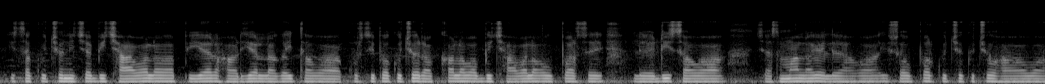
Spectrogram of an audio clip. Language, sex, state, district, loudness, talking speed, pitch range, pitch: Bajjika, male, Bihar, Vaishali, -26 LUFS, 160 wpm, 135-140 Hz, 135 Hz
